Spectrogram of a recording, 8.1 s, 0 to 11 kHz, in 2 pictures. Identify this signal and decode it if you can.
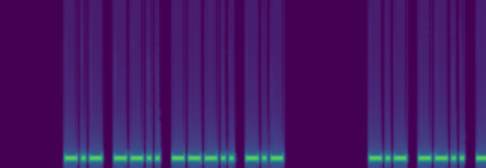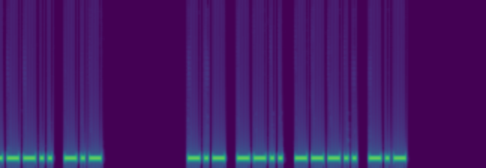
Morse code, heard as a keyed tone, about 36 wpm, 700 Hz. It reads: KZ8K KZ8K KZ8K
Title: USA Call Signs - 4 Characters - Repeated 3x - 35wpm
